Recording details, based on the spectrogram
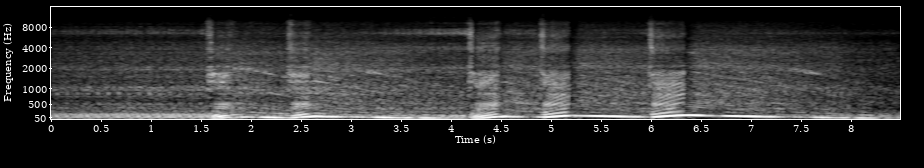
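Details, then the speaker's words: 1979 Honda Accord 1.8 CVCC, 5-speed, newly converted to a Weber carburetor, warming up after sitting a long time: crisp blips that climb and fall cleanly with no misfire or stumble. It revs freely but smokes and burns oil. "sounds great here i'll let it she barks this car she barks at this carb"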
